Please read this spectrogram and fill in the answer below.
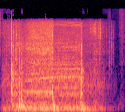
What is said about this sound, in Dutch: Wat is dat? Ja, dit is uh, inklappende spiegels. Ja. ja. Ik vind het al wel fijn, dat geluid. Dan weet ik dat mijn auto op slot staat. Ja, is, ja Volvo hoor. Ja. ja. dat is wel handig inderdaad.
